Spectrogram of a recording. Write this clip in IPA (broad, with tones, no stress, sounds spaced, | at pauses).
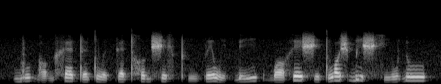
ɡ u˧˥ ɡ ɔ˩ ɡ x ɛ˧ t ɘ˩˧ t w ɘ˩ k ɛ˩˧ t χʷ ɘ˧ ɡ ʃ e˧ x pʰ i˩ p e˧˥ w i˩ t ɗ i˧˥ | ɓ ɔ˩ x e˥ ʃ i˩˧ t w ɔ˥ ʃ ɓ i˥ ʃ x i˩˧ w ɗ u˥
